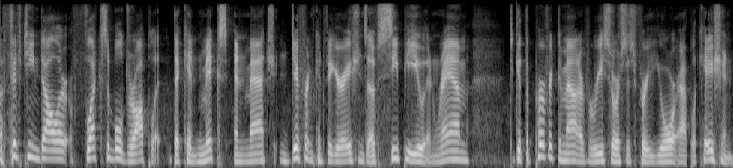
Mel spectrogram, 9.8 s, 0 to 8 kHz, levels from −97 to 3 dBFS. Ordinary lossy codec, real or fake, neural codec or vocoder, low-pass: AAC, 48 kbps; real; none; 7.2 kHz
